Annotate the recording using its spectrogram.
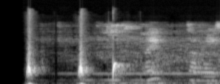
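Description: Three short, sharp pop sound effects in quick succession during the first second, the third one higher in pitch, from an animated logo intro.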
